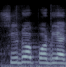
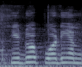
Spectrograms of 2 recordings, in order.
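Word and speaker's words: pseudopodia: कुटपाद सडोपोडिया जिसको बोला जाता है। सडोपोडिया या सडोपोडियम भी बोला जाता है या सीडोप सिडियोपोट बोला जाता है जिसमें पी साइलेंट रहता है।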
